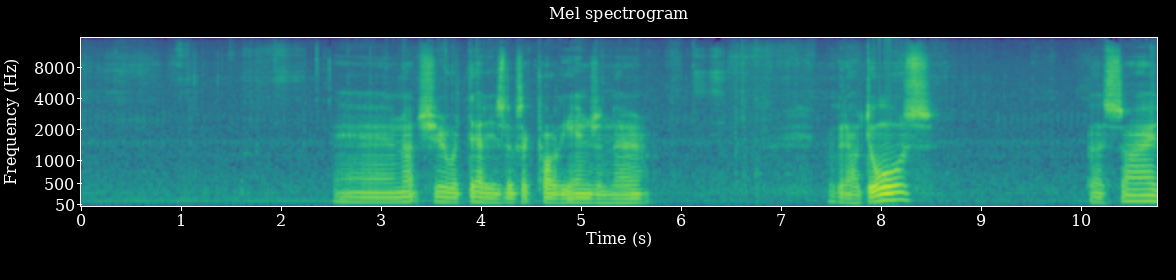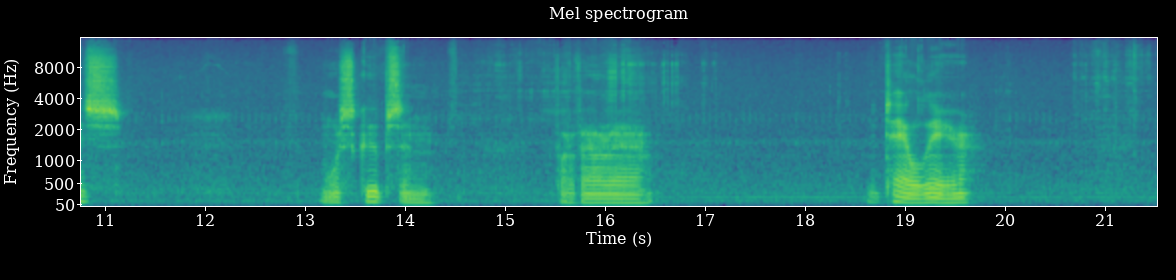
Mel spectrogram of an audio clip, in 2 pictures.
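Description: Hard plastic parts rattle and click softly as hands turn them over.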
